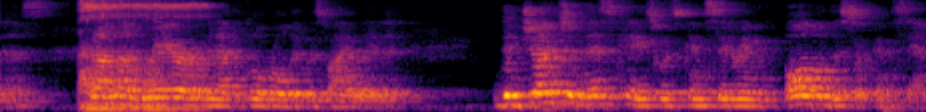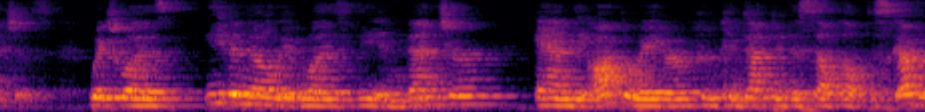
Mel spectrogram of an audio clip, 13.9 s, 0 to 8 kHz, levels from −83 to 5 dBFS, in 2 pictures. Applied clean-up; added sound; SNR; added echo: none; Animal; 6 dB; reverberation time 0.6 s.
